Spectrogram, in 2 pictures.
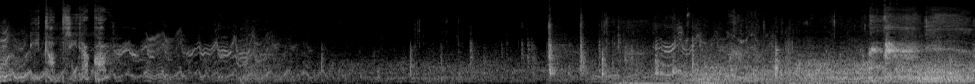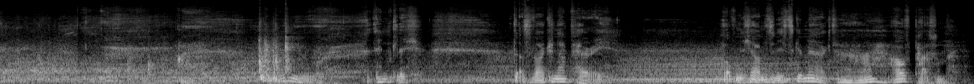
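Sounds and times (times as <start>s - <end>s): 
laughter: 0.0s - 4.8s, 5.6s - 19.2s
faint clicks: 0.3s - 18.2s
speech: 0.6s - 2.8s, 15.1s - 16.0s, 17.0s - 19.4s
lift descending toward the basement with low rumble and hum: 1.1s - 19.4s
elevator doors clacking shut in a post office: 3.2s - 18.5s.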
